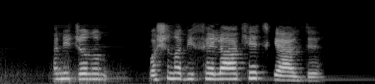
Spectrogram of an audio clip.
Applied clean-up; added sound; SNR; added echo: neural separator model SepFormer DNS4.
